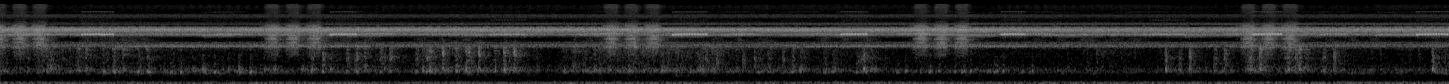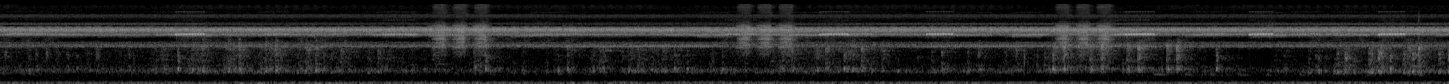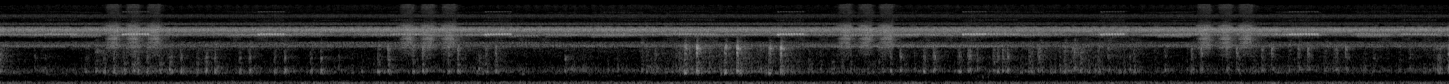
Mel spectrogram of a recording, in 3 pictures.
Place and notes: Wharton State Forst, NJ, USA - Bogs of Friendship, Part One
Katydids and carpenter frogs at the abandoned cranberry bogs of Friendship, NJ, located in Wharton State Forest, New Jersey; the heart of the pine barrens. This is an old recording, but I only recently discovered aporee. Microtrack recorder and AT3032 omnidirectionals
